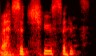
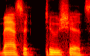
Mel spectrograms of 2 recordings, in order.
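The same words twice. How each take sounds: First: The word is pronounced in the usual standard way. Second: The word is pronounced in an odd, nonstandard way. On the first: The speaker calls it right. "instead of Massachusetts" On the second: The speaker calls it wrong. "she said Massachusetts"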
